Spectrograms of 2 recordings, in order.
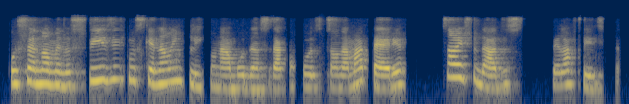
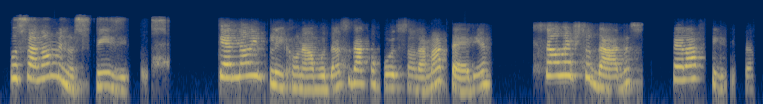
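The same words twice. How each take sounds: First: The sentence is read smoothly without inner pauses. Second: The sentence is read slowly with pauses inside.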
